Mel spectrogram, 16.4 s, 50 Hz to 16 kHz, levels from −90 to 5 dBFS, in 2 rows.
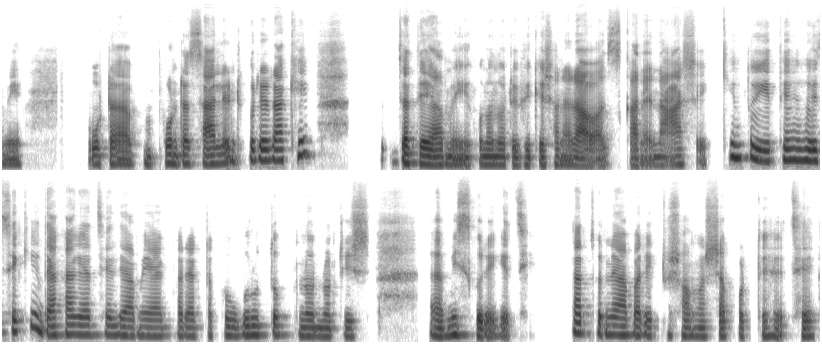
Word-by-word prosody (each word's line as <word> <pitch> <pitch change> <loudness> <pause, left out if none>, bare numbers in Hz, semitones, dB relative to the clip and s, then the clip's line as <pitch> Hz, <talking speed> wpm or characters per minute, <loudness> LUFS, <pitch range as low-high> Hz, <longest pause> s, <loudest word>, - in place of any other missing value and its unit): আমি 75 0 -2 0.8
ওটা 75 - 0 0.4
ফোনটা 150 -1 +2
সাইলেন্ট 145 +1 +3
করে 200 0 +4
রাখি 205 +9 +1 1.0
যাতে 160 -1 +5 0.2
আমি 135 0 0 0.2
কোন 135 -1 0
নোটিফিকেশনের 125 - -2
আওয়াজ - - 0 0.2
কানে - - -1
না - - 0
আসে। 140 - -8 0.2
কিন্তু 250 -1 +3 0.2
এতে 190 +3 -1 0.2
হয়েছে 195 +1 +4
কি 300 - -6 0.2
দেখা 160 +2 +1
গেছে 165 +1 -3
যে 155 - 0
আমি 150 -1 -6
একবার 145 0 -7
একটা 145 - -12
খুব 150 -1 -2
গুরুত্বপূর্ণ 160 0 -2 0.2
নোটিশ 135 0 -4 0.8
আ - - +2
মিস 165 0 +1
করে - - +4
গেছি। - - -5 0.5
তার 190 -1 +4
জন্যে 170 -2 0
আবার 150 -1 0
একটু 145 +2 -18
সমস্যা 140 0 -2
পড়তে 140 0 -7
হয়েছে। 150 -1 -3
155 Hz, 140 wpm, -23 LUFS, 140-165 Hz, 1.0 s, যাতে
